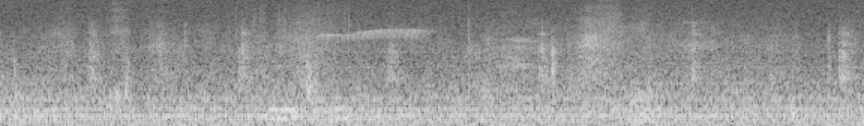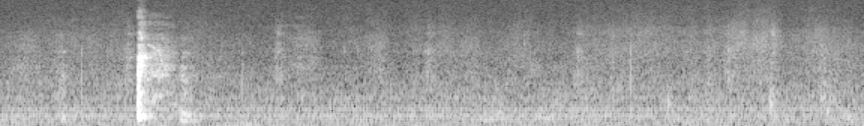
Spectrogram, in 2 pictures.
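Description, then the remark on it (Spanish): A woman gives a single short cough partway through, breaking an otherwise quiet stretch with a faint steady hum in the background. “Brinda toses, por favor, si deseas, bella señora.”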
